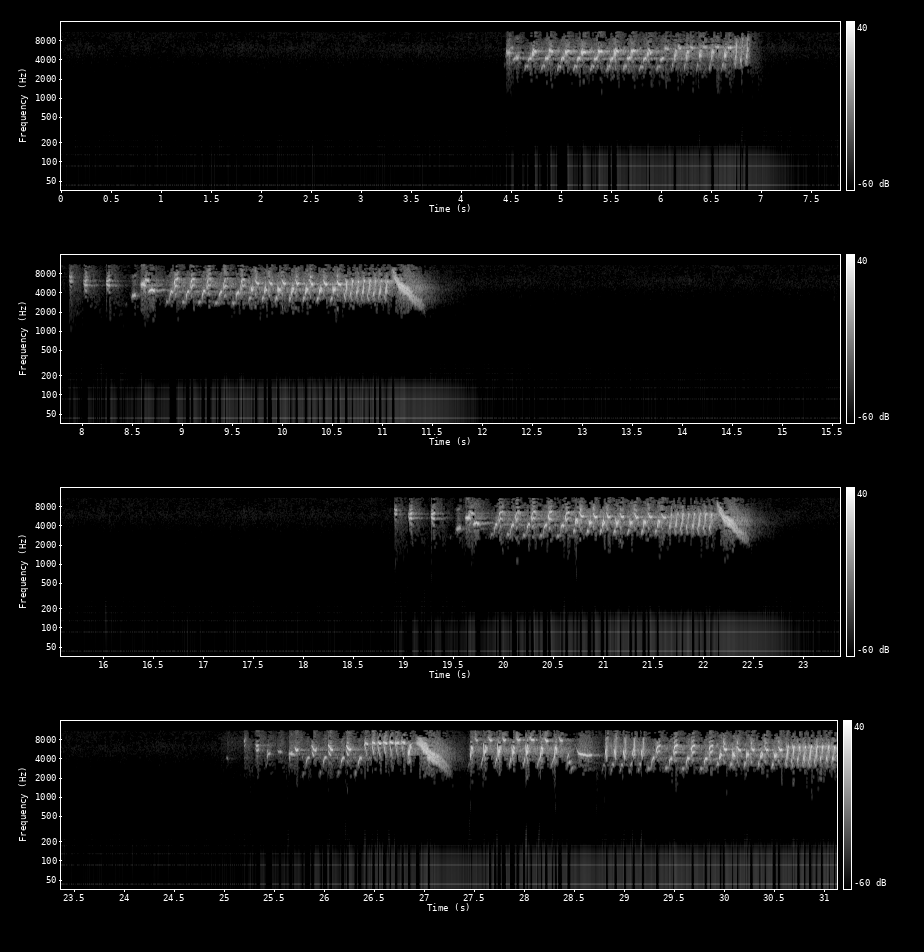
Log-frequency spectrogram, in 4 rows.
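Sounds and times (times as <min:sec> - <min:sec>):
European goldfinch song: 0:04.5 - 0:06.9, 0:07.9 - 0:11.4, 0:18.9 - 0:22.5, 0:25.2 - 0:31.1.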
